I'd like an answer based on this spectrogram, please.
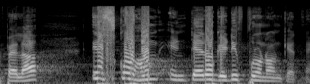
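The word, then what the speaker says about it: interrogative: मतलब होता है, अच्छा इस लफ्ज़ को प्रोनाउंस गलत करते हैं अक्सर अफराद, इंटरोगेटिव बोलते हैं, ये इंटरोगेटिव नहीं होता बल्कि इंटेरोगेटिव होता है, ठीक है।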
